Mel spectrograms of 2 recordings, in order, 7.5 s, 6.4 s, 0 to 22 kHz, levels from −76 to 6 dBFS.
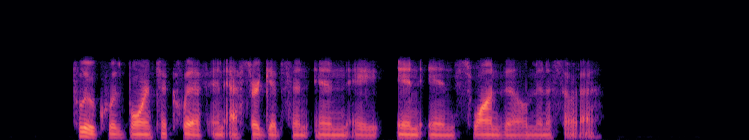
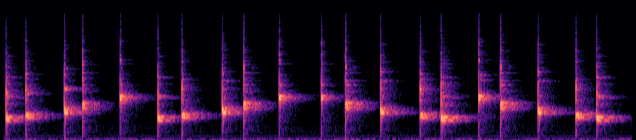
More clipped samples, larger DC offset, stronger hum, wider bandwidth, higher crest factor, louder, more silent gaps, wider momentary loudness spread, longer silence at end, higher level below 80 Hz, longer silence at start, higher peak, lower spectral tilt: neither; neither; neither; second, 4.3 kHz vs 14.5 kHz; about the same, 22 dB vs 18 dB; second, -22 LUFS vs -19 LUFS; neither; first, 8 LU vs 5 LU; first, 1.5 s vs 0.2 s; first, -48 dBFS vs -54 dBFS; first, 0.75 s vs 0.05 s; about the same, -2 dBFS vs -2 dBFS; first, -11 dB/octave vs -1.5 dB/octave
